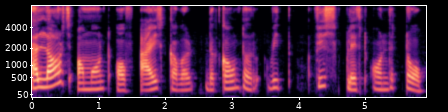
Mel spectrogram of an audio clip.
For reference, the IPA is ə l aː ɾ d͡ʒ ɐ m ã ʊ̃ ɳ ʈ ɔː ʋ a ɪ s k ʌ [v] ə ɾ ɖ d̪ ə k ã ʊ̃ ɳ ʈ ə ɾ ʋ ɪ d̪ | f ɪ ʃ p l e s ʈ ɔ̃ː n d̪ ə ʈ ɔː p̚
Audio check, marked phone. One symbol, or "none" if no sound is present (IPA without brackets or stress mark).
ʋ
